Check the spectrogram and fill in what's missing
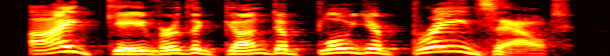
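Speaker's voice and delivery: loud, high-pitched outburst at full shout. Reading a first-person story aloud, voicing a man answering the narrator: shouting. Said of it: "he shouts".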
